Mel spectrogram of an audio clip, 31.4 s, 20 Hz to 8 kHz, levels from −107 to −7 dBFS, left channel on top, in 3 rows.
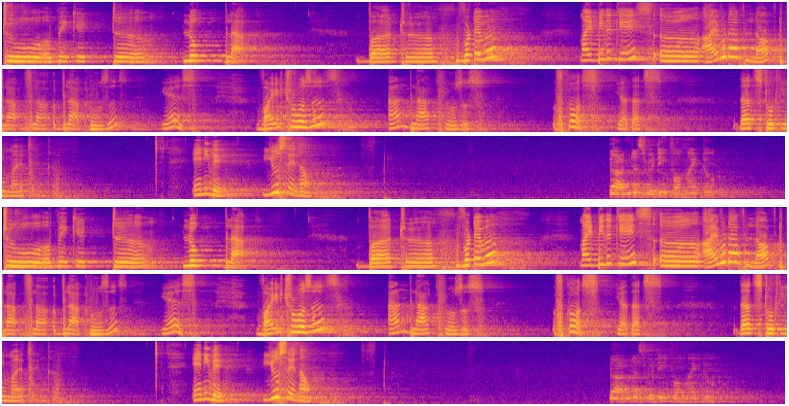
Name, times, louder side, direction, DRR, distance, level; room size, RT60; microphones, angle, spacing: voice 1, 0.0-1.1 1.5-2.1 2.4-2.6 2.9-3.2 4.7-7.0 7.7-12.0 12.6-13.1 13.9-15.1 15.6-16.9 17.8-19.3 20.3-21.8 23.5-24.1 24.4-25.4, right 2 dB, 20° right, 11 dB, 0.7 m, -23 dB
voice 2, 29.0-30.4, left 2 dB, 85° left, 4 dB, 2.0 m, -31 dB
28.5 x 24.5 x 7.0 m, 2.2 s
head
